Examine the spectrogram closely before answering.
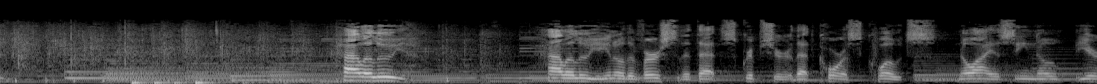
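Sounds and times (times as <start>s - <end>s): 
audience clapping hands: 0.0s - 5.3s
sustained organ-like chords: 0.7s - 7.1s
deep thumping beats: 1.1s - 3.6s
speech: 3.4s - 4.2s, 5.5s - 10.9s.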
